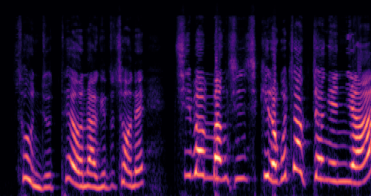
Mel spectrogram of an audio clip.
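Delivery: loud, high-pitched scolding shout; raging mother-in-law; furious berating. Acted. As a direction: shout her down in outrage. Mother-in-law berates pregnant daughter-in-law.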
